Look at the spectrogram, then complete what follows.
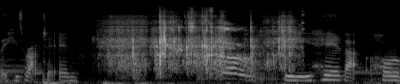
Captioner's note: body crunches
